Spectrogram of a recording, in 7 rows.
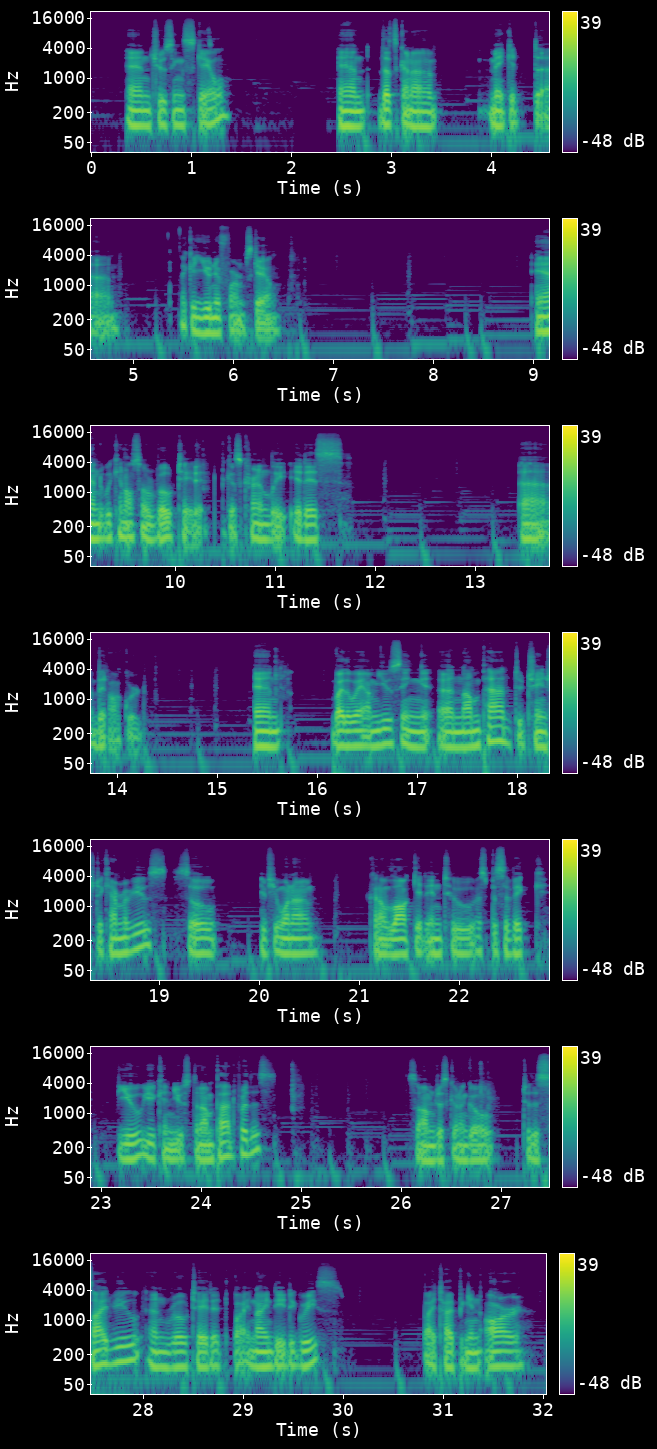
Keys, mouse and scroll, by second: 6.5 shift+middle click, 7.3 shift+middle click, 7.7 shift+middle click, 10.0 KP_3, 12.2 KP_1, 13.9 shift+i, 14.5 shift+middle click, 15.4 KP_5, 16.4-18.7 scroll, 24.7 KP_3, 26.6 KP_1, 31.3 r.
